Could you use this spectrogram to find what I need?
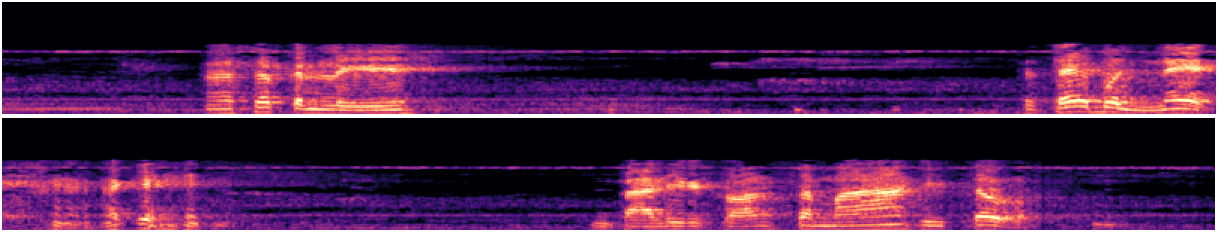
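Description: An elderly man speaks slowly in short phrases with long pauses, heard through an old, hissy recording.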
